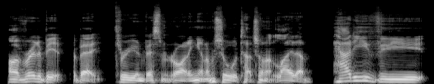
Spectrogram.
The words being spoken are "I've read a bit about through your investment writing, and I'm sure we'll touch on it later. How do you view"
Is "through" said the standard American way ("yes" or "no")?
yes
